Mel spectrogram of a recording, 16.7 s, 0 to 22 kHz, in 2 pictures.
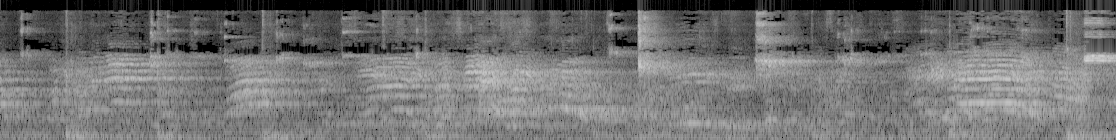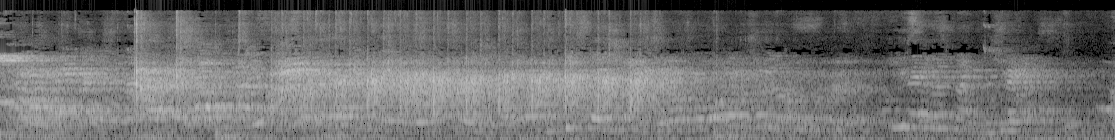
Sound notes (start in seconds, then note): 8.0 referee whistles; 9.3 audience clapping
